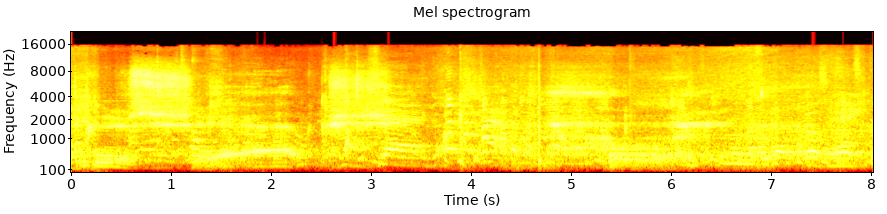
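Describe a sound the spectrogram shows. Men and women laugh and chat close by.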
